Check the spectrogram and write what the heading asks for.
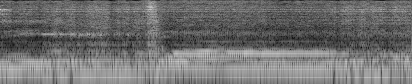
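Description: A person speaking Swahili in a muffled, bass-heavy voice, stretching one syllable for most of a second.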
